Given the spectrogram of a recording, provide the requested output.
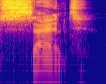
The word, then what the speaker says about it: scent: In the word scent, which letter is silent? C. S or C?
